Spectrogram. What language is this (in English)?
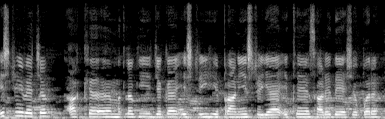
Dogri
